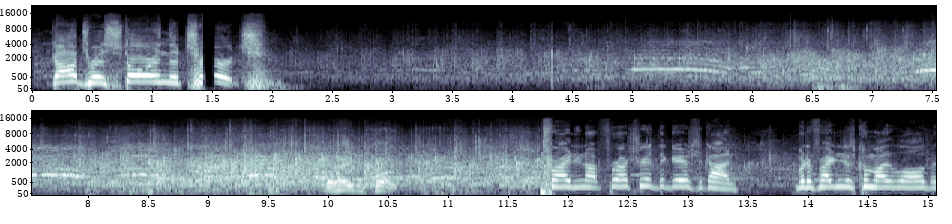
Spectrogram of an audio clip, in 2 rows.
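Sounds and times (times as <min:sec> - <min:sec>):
congregation clapping: 0:02.0 - 0:15.0
people shouting praise: 0:04.4 - 0:14.5.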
